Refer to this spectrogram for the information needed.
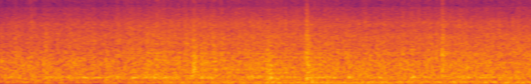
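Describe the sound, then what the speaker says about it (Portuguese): Heavy rain pours steadily in a dense, even hiss with faint distant rumbles, continuous throughout with no talking. "tá chovendo demais da conta"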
